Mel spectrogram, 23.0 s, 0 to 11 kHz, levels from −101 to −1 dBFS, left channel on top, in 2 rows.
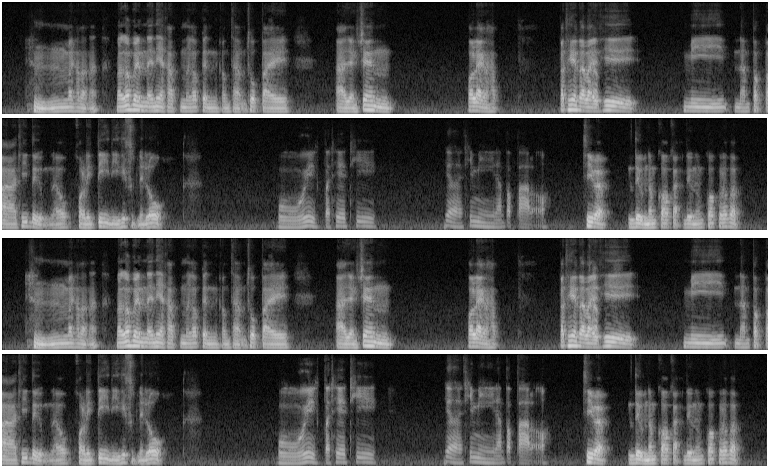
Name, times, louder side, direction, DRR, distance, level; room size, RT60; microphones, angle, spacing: voice 1, 0.5-1.5 1.7-4.3 5.0-5.9 7.0-7.5 8.4-9.5 10.2-13.9 20.2-20.6 20.9-22.6, right 1 dB, 5° right, 0.4 m, -28 dB
voice 2, 15.6-17.1 18.1-19.7, right 3 dB, 80° right, 3.9 m, -37 dB
head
